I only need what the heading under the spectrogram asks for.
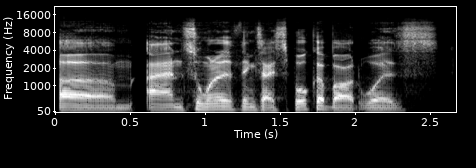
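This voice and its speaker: Deep-voiced man hosting, thoughtful and halting. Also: fairly even intonation, clear, resonant tone, no echo, clean studio sound. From Saint Lucia. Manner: thoughtful, halting with repeated restarts. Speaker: podcast host. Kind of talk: casual chat.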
